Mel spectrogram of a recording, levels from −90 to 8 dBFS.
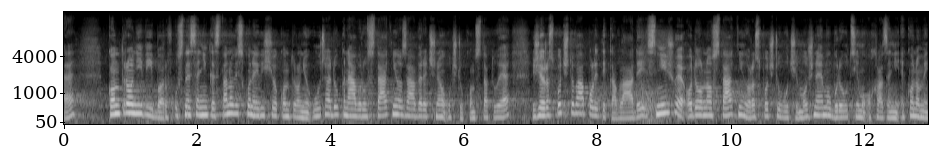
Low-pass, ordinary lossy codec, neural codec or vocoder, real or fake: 14.4 kHz; AAC, 64 kbps; vocoder, 44.1 kHz, 128 mel bands every 256 samples, BigVGAN v2; fake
